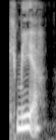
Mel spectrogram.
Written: khmer

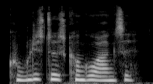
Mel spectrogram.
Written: kuglestødskonkurrence

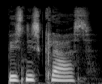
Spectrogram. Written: businessclass

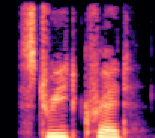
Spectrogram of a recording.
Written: streetcred

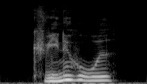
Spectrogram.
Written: kvindehoved

